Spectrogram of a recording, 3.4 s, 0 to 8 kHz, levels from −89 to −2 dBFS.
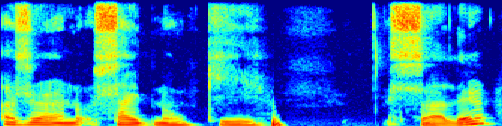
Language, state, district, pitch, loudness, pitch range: Ao, Nagaland, Kohima, 105 Hz, -16 LUFS, 95-120 Hz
